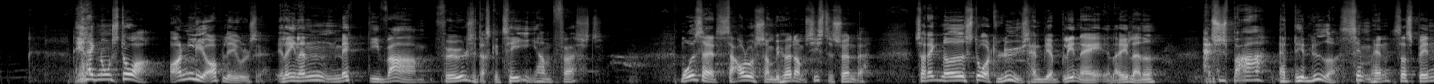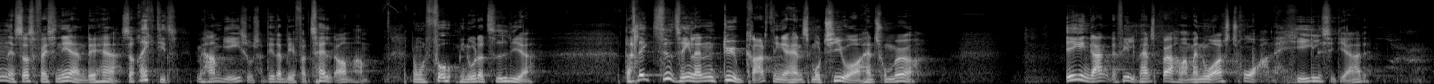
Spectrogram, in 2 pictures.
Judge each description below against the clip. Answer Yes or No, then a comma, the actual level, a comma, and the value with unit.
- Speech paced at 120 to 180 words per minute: No, average, 220 wpm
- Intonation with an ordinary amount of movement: No, wide, 7.5 semitones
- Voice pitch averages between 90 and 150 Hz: No, medium, 160 Hz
